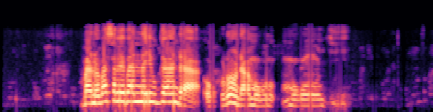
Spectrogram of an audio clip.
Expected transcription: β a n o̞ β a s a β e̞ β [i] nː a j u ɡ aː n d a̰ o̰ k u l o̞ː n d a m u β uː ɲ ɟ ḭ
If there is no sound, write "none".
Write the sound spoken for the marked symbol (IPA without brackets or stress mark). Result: a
